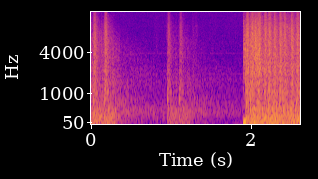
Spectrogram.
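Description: Loud video game gunfire in a first-person shooter, with sharp shots near the start and middle, then a sustained heavy burst of automatic fire closing the clip; no voices.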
